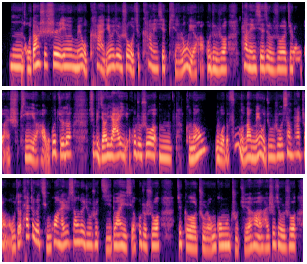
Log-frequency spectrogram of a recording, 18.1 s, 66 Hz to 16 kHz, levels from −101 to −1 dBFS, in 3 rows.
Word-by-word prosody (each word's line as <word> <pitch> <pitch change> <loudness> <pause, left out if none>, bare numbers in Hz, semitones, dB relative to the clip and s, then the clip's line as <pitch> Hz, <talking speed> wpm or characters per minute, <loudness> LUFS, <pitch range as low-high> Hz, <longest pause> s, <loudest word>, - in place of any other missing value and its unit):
嗯， 235 -2 +3
我 205 - +3
当 255 +6 +7
时 280 -2 -3
是 265 0 +7
因 245 +1 +2
为 245 - +2
没 230 -1 +2
有 245 -7 +1
看， 220 +2 -5
因 225 - +1
为 245 - 0
就 250 - +2
是 235 - +2
说 240 +2 +1
我 185 - +3
去 235 - -12
看 270 +2 -8
了 225 - -1
一 210 - -2
些 220 - -2
评 165 -7 -10
论 230 +7 0
也 155 -2 -2
好， - - -11
或 225 - -1
者 205 -3 0
说 200 0 +2 0.3
看 255 -1 +1
了 215 - +4
一 215 - +2
些 220 +1 0
就 215 -2 0
是 190 - -4
说 205 0 +3
这 210 +1 -4
种 205 - -2 0.2
短 - - -6
视 190 - -12
频 195 -2 -2
也 165 - -2
好， 160 - -4
我 - - -5
会 275 - +3
觉 230 -2 0
得 250 0 +4 0.3
是 - - -8
比 235 -4 -1
较 200 +1 +7
压 220 0 +5
抑。 225 -3 -3
或 265 -1 -2
者 235 - +2
说， 235 0 +4
嗯， 190 -3 0 0.3
可 190 -2 -4
能 245 - +3 0.2
我 170 -4 0
的 - - -5
父 420 - -13
母 - - +2
倒 205 0 +3
没 195 +1 +1
有 250 - +2
就 210 0 -3
是 205 - -3
说 225 0 0
像 235 +1 -2
她 250 +1 -3
这 245 +1 -5
样， - - -5
我 170 - -4
觉 - - -2
得 - - +1
她 365 - +2
这 365 - -2
个 265 - +2
情 190 -6 -6
况 240 +7 +2
还 200 -1 0
是 235 - -5
相 250 +2 -1
对 250 -2 -1
就 210 -1 -3
是 205 - -7
说 215 - -3
极 160 -8 -9
端 200 +2 +2
一 190 - +1
些。 180 - -7
或 230 +5 -6
者 200 - -1
说 200 +2 +1 0.3
这 225 - -2
个 180 -5 +1
主 165 0 -6
人 160 +5 -2
公、 200 +1 +1
主 160 -6 -10
角 155 +3 -4
哈， 190 -3 0
还 175 0 -5
是 215 +4 -4
就 205 -2 -1
是 180 - +1
说 195 +1 +1
210 Hz, 350 characters per minute, -23 LUFS, 190-240 Hz, 0.3 s, 当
